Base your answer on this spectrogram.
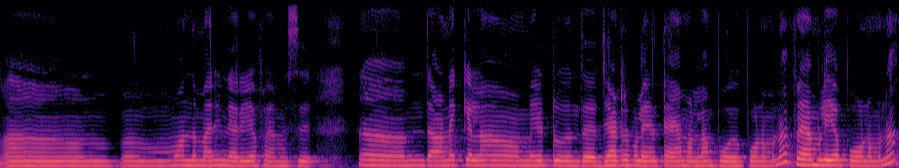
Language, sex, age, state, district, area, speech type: Tamil, female, 45-60, Tamil Nadu, Namakkal, rural, spontaneous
